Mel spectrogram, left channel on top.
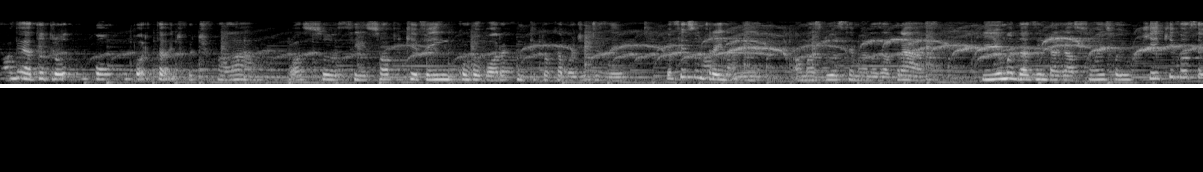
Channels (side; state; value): right; silent; digital silence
